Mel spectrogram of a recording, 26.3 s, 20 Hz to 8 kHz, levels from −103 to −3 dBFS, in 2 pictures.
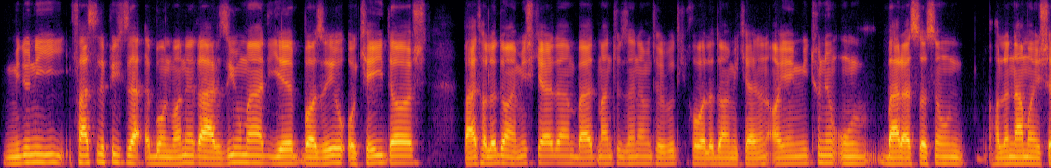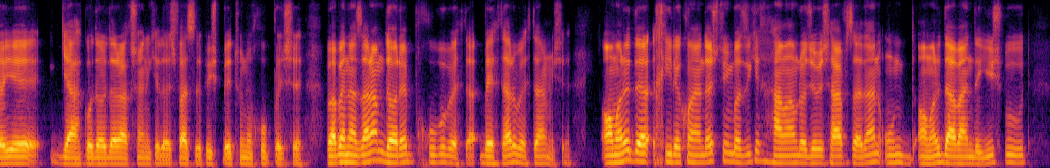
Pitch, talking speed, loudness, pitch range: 115 Hz, 170 wpm, -20 LUFS, 110-125 Hz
